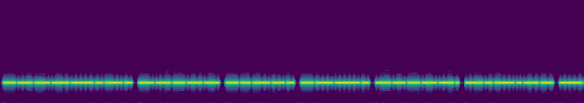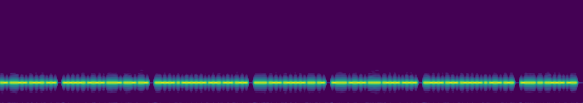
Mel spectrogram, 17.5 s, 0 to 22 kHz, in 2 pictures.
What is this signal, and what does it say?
Morse code, heard as a keyed tone, about 64 wpm, 800 Hz. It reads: 5Z4/9A3A 4Z5CX 5H3WA 5J0A 6K5XZE 7N2TCF 9A3PM 9Y4VU 2E0GMW 5W1SA 6Y5JO 2W1EKR 6I2D
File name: Audio practica CW / qrq-tx-66 2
